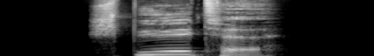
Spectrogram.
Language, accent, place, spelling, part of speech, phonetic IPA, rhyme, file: German, Germany, Berlin, spülte, verb, [ˈʃpyːltə], -yːltə, De-spülte.ogg
- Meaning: inflection of spülen: 1. first/third-person singular preterite 2. first/third-person singular subjunctive II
